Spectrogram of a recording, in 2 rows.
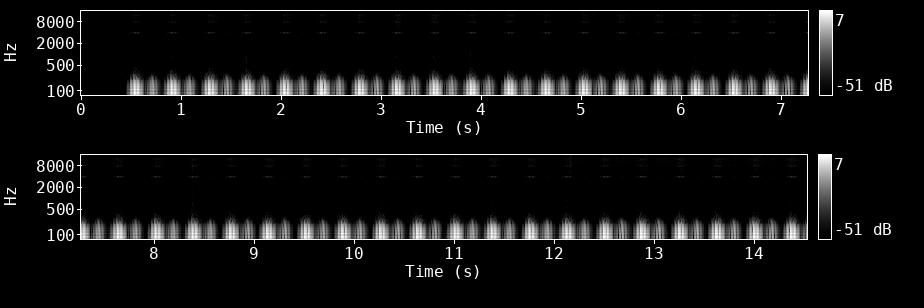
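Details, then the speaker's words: Patient with ischemic heart disease during a paroxysm of supraventricular tachycardia: very fast, perfectly regular heart sounds, well over 150 a minute. "пароксизмальная тахикардия аускультативно проявляется большой частотой сердечных сокращений обычно более 150 ударов в минуту при сохранении правильного ритма"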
